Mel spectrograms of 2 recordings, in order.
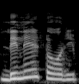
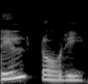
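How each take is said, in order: First: An extra vowel follows 'dil' before 'tori'. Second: No vowel comes between 'dil' and 'tori'. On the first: The speaker calls it wrong. "आप कहेंगे ma'am इसे तो डिले टोरी पढ़ना चाहिए था" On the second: The speaker calls it right. "ज़्यादातर ए silent रहता है"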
